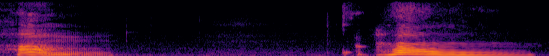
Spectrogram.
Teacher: Use more aspiration at the beginning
